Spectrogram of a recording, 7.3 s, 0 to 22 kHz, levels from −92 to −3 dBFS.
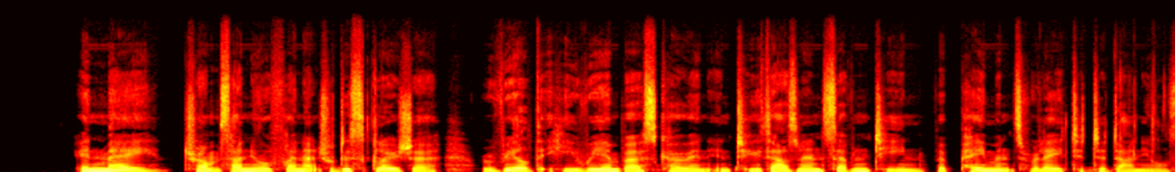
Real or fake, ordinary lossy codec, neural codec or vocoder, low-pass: real; none; none; 19.8 kHz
